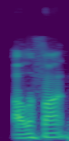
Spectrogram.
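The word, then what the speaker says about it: Olyphant: Timothy Oliphant, is that how you say his name?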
